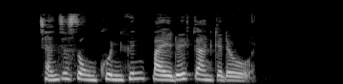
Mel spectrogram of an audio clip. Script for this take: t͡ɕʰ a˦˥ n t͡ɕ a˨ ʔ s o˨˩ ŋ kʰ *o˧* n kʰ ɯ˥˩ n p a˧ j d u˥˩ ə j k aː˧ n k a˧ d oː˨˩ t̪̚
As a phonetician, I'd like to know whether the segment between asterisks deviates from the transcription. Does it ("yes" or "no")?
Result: yes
